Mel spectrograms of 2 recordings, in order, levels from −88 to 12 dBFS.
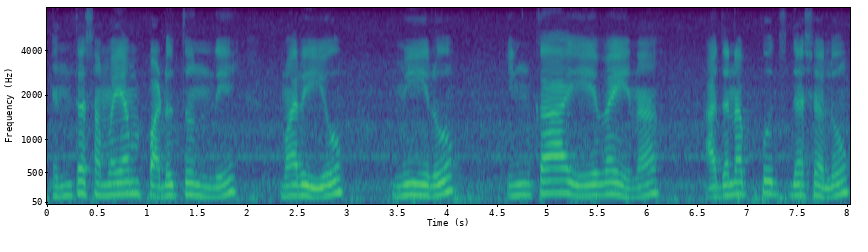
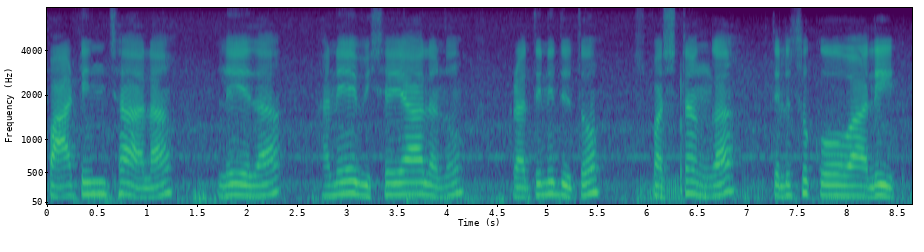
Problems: constant background noise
